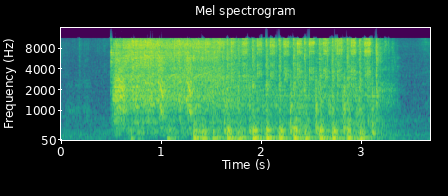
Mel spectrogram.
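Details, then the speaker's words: 1986 Honda TRX200SX ATV, abandoned outdoors for years, key switch bypassed, cold start on choke: brief crank, then the single catches and settles into a steady, uneven fast idle; a healthy start, wheels turned. "well I'm pleased so it starts and the wheels turned"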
